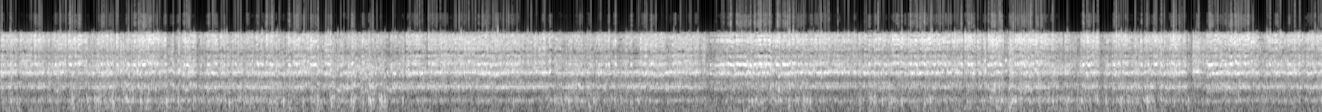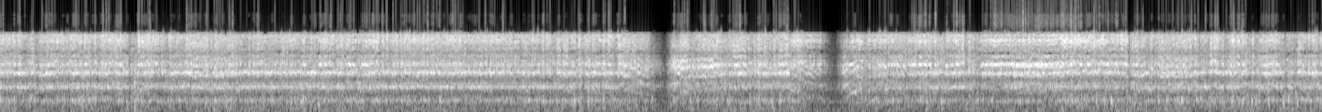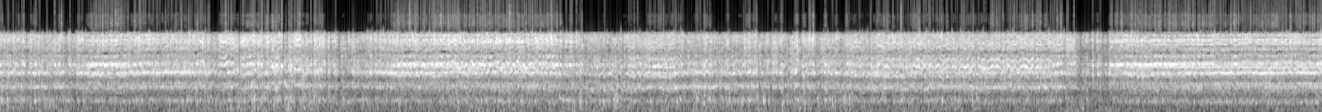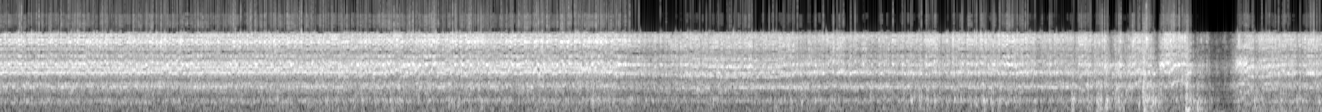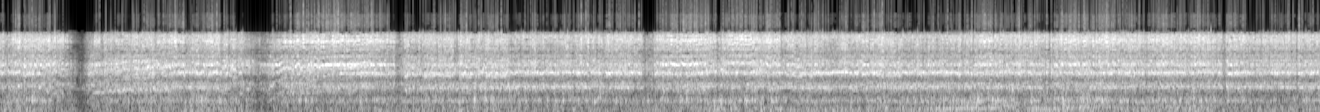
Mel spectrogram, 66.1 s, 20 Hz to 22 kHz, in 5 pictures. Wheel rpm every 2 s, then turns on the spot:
230, 230, 230, 220, 230, 230, 230, 230, 230, 200, 160, 200, 220, 230, 240, 230, 210, 230, 210, 210, 210, 210, 210, 210, 230, 190, 160, 160, 190, 220, 220, 230, 230.
none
